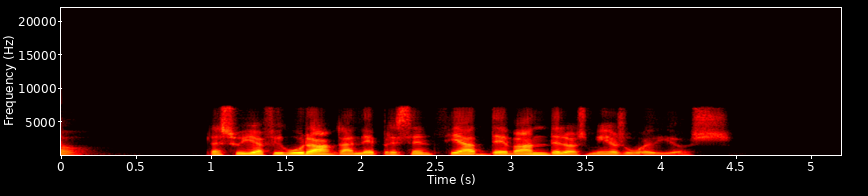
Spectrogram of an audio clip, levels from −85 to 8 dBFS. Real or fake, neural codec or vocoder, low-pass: fake; codec, 16 kHz, about 1 kbps, DyCAST, with the encoder's durations; 7.2 kHz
